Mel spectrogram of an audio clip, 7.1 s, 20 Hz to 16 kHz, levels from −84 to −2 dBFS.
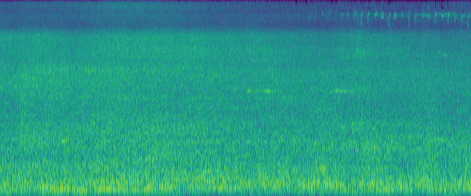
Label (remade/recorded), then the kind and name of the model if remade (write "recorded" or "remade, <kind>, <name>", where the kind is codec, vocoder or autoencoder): remade, vocoder, BigVGAN v2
